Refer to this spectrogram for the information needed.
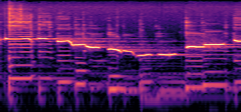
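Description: A human whistles a lively tune, the melody sliding down in pitch and then jumping back up, loud over a steady instrumental accompaniment with no talking.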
